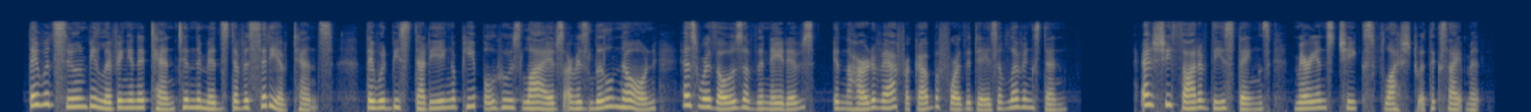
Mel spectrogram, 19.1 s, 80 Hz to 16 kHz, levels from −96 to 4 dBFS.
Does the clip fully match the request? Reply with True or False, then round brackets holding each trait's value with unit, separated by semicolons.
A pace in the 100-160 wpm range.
False (170 wpm)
